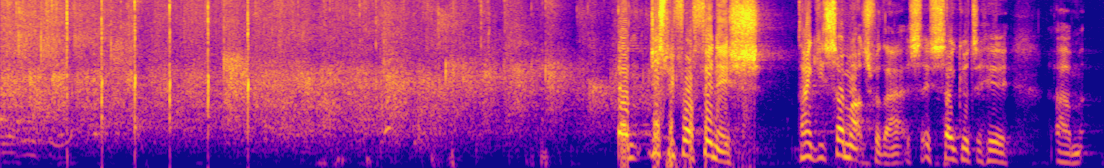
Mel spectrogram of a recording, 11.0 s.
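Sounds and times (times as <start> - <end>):
audience applause: 0.0 - 7.0
speech: 6.2 - 10.9.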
